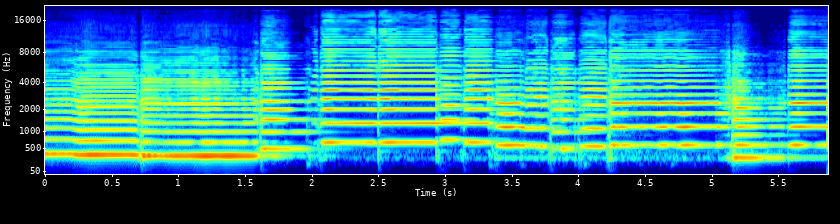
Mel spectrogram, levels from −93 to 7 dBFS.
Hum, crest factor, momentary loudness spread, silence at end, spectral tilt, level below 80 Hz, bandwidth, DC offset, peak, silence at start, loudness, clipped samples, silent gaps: none; 14 dB; 5 LU; 0 s; 1 dB/octave; -90 dBFS; 19.5 kHz; under 0.1%; -6 dBFS; 0 s; -17 LUFS; under 0.1%; none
